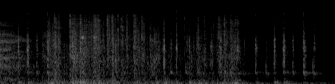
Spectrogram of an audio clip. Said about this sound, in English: Keep typing.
